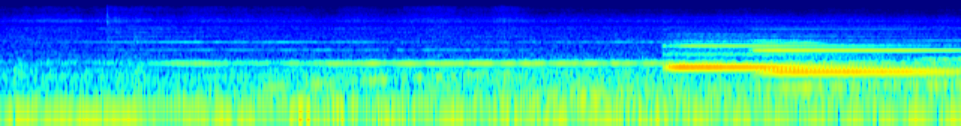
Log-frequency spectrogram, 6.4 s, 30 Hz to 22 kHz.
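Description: Siemens GTO-VVVF traction inverter of a Siemens C651 train whining as the train accelerates from a stop: rising tones from about a second in. About four and a half seconds in it jumps abruptly, and much louder, to a new set of steady tones, and these shift again about a second later.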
